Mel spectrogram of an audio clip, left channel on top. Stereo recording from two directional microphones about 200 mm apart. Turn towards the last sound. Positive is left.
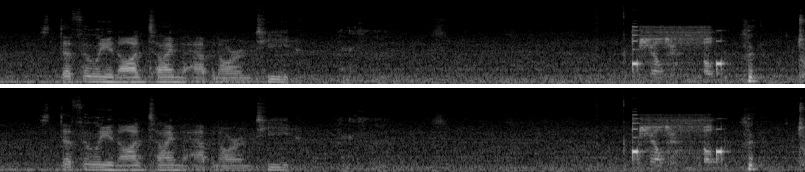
turn(degrees=-15)  # may be behind; listen again after turning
